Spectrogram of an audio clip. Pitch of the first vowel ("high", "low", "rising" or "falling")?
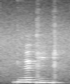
high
